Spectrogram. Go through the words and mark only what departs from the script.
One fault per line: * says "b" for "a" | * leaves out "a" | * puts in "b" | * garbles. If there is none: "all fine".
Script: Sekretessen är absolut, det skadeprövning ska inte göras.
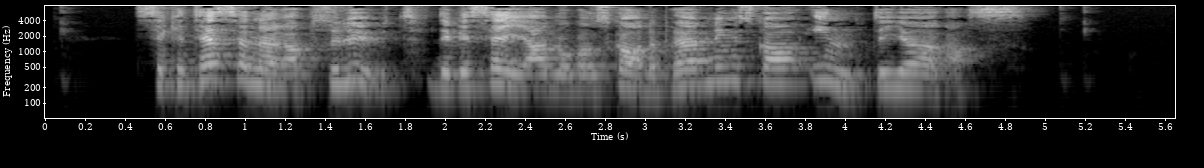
* puts in "vill säga någon"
